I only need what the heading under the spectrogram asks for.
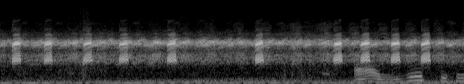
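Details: Japanese tree frog calling after dark on 3 May 2020, vocal sac under the chin ballooned to match its body; loud staccato buzzy pulses repeated quickly, with brief lower warbling tones toward the end.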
